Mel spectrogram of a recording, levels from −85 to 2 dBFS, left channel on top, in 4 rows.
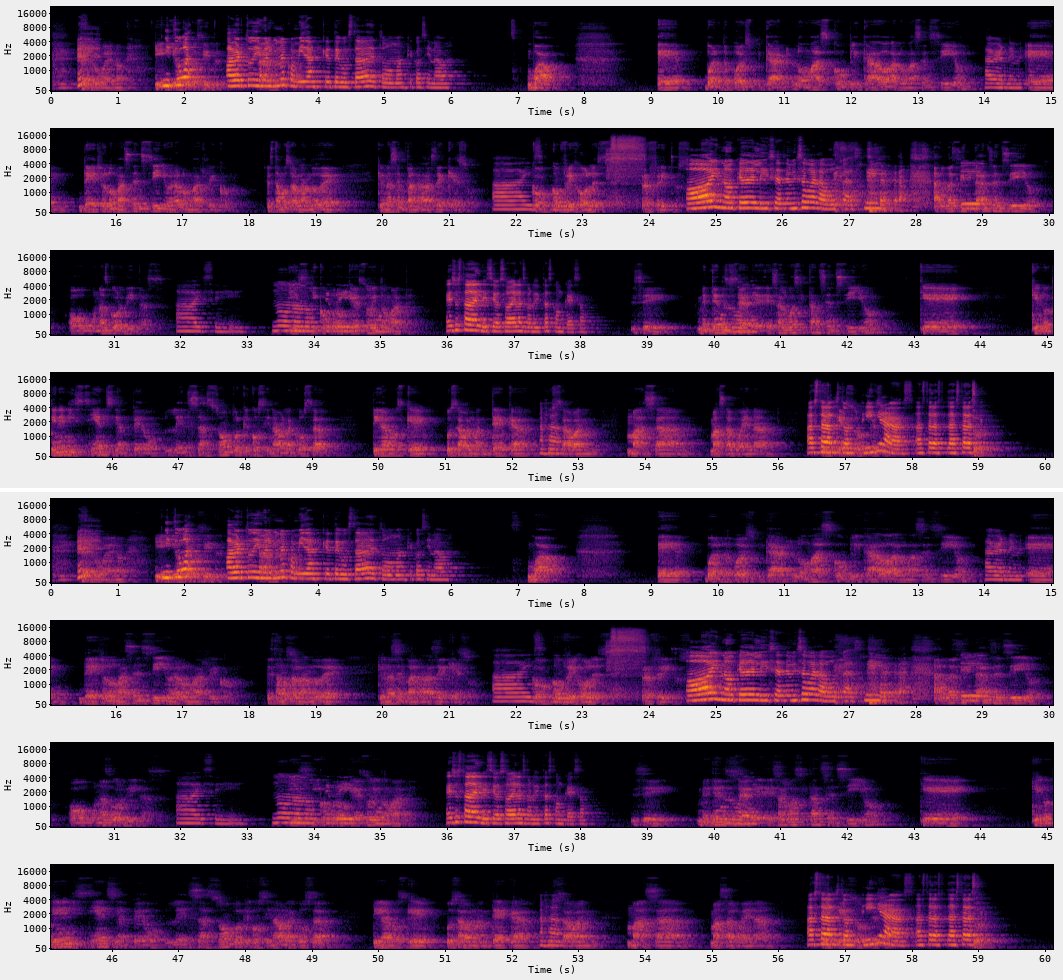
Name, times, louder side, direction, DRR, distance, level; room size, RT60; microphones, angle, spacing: voice 1, 0.0-2.4 3.1-3.4 7.1-7.5 7.9-8.5 9.1-9.4 9.8-13.7 14.6-17.8 18.3-21.4 22.2-23.5 23.9-24.6 26.7-29.8 30.3-31.7 33.6-35.5 38.7-39.3 39.7-42.5 43.1-43.8 44.8-49.3 49.9-50.7 51.0-53.2 53.7-54.7 55.0-55.9 56.6-57.7 58.9-59.1, left 1 dB, 90° left, -4 dB, 3.8 m, -37 dB
voice 2, 1.6-2.1 2.6-6.0 14.0-14.6 21.6-22.3 22.5-23.9 24.5-27.5 28.7-29.1 31.9-33.0 33.4-34.6 34.9-35.1 36.0-38.1 40.1-40.6 52.4-52.7 56.4-59.1, left 1 dB, 5° left, 6 dB, 0.7 m, -29 dB
22.0 x 9.3 x 2.9 m, 0.96 s
head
